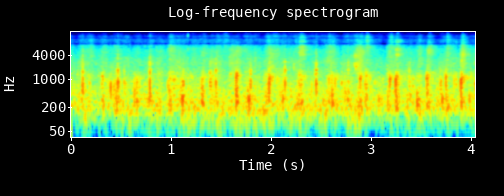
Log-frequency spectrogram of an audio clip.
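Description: Horse's hooves striking a dirt track as it is ridden, a steady run of short, sharp hoofbeats, several a second.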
